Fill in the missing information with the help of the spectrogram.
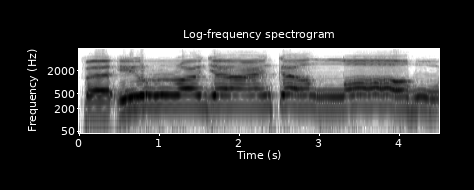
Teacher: Fa'ir di sini idgham bila gunnah. Daripada fa'in raja'akallah jadi fa'ir terus masuk tanpa dengung.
